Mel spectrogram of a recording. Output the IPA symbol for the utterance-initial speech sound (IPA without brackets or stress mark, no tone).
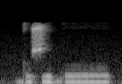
ɡ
